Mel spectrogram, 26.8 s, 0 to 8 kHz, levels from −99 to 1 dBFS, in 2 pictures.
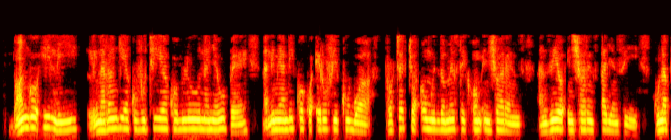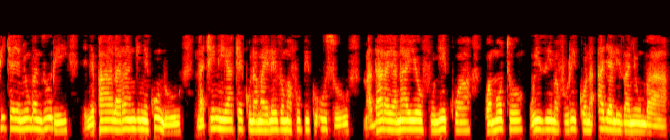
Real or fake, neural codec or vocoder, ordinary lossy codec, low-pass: real; none; AAC, 16 kbps; 7.2 kHz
